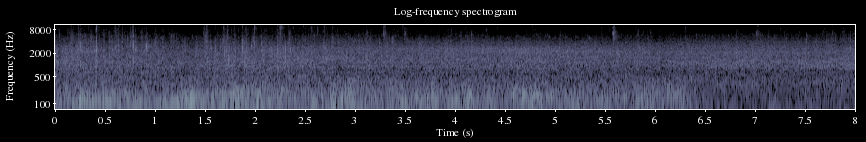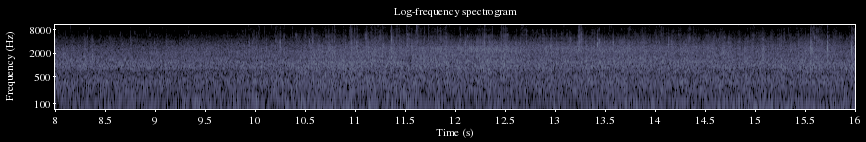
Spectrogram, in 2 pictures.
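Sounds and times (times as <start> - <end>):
raindrops tapping: 0.0 - 16.0
steady rain: 0.0 - 16.0.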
